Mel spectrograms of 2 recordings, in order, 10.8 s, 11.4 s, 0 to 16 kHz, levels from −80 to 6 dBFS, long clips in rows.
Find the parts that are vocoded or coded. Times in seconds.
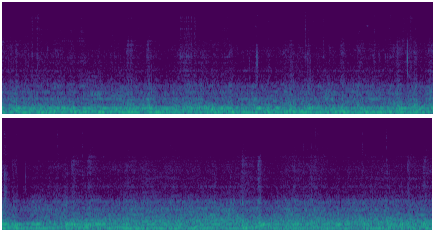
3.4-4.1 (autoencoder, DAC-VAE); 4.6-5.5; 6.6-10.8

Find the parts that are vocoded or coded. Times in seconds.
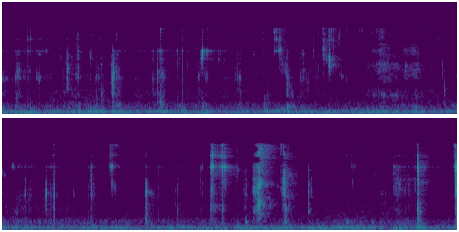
0.0-0.6 (codec, SNAC); 1.4-3.5; 5.8-8.6; 10.6-11.4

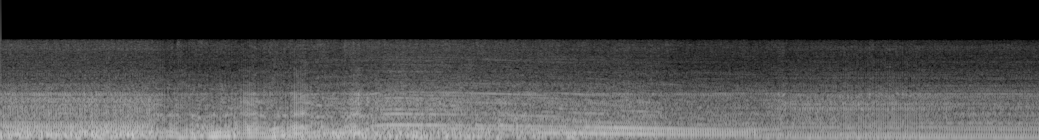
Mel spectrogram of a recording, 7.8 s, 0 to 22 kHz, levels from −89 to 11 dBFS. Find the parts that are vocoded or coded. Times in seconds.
1.2-2.4 (vocoder, Vocos); 6.3-6.9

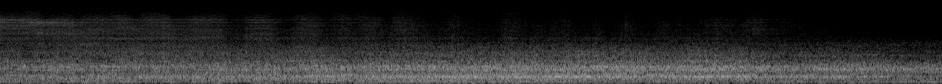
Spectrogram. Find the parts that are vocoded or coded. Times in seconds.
0.0-3.6 (codec, SNAC); 7.5-7.9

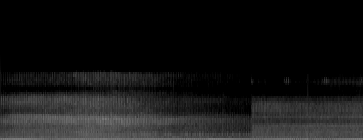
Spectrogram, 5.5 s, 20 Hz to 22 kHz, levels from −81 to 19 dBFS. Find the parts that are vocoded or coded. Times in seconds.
none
